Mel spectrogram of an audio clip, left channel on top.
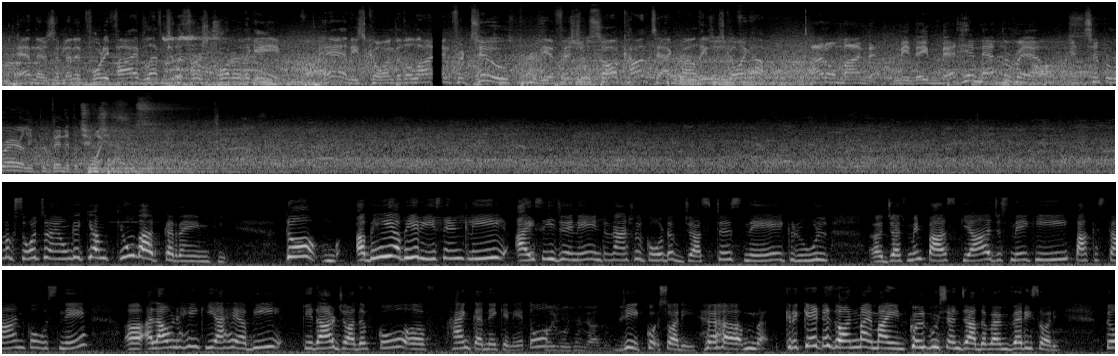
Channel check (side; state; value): both; different; correlation -0.01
